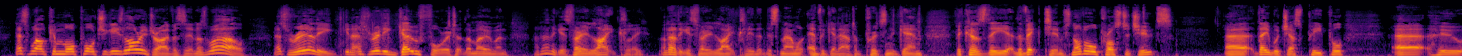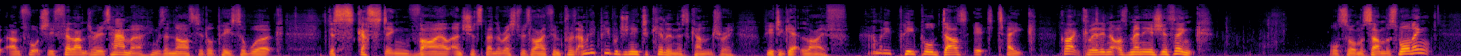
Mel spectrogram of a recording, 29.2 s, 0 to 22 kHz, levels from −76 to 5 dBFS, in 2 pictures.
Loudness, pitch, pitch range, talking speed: -20 LUFS, 120 Hz, 100-150 Hz, 240 wpm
